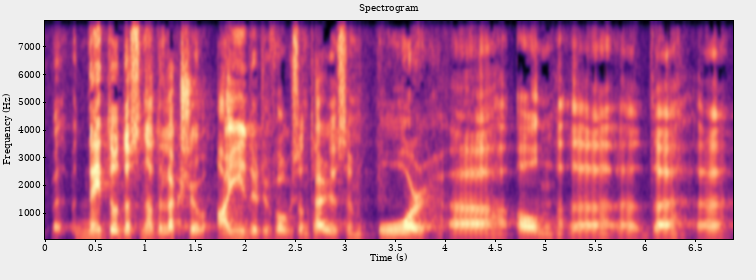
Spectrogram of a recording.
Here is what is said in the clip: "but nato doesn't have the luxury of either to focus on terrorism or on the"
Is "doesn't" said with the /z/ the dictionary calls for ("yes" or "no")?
no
